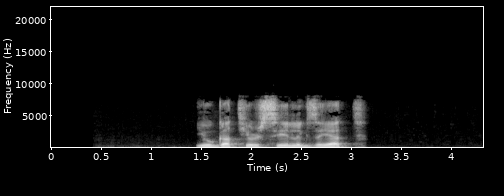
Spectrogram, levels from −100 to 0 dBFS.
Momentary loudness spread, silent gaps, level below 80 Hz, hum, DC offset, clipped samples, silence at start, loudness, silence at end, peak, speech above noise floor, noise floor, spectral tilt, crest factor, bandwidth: 9 LU; none; -62 dBFS; none; under 0.1%; under 0.1%; 1.45 s; -21 LUFS; 1.2 s; -4 dBFS; 65 dB; -86 dBFS; -4 dB/octave; 20 dB; 8.2 kHz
